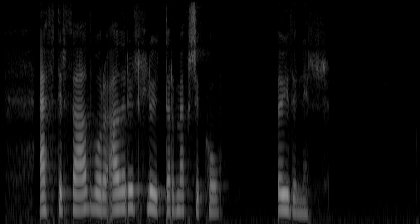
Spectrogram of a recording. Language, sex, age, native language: Icelandic, female, 30-39, Icelandic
